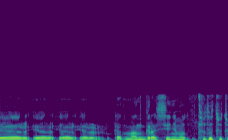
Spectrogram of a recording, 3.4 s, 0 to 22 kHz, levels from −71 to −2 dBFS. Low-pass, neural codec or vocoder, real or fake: 7.2 kHz; none; real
